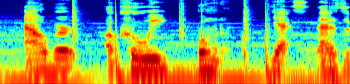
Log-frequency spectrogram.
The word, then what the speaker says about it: Okwuegbunam: All right, Albert Okwuegbunam.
